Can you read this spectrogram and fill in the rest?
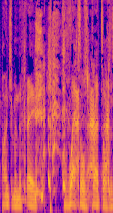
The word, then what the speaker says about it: Wetzel's Pretzels: Well, no, it rhymes with pretzel. The guy's like Wenzel's Pretzels. That'll be easy to say. – Pretzels. – There's no N in it, you idiot.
